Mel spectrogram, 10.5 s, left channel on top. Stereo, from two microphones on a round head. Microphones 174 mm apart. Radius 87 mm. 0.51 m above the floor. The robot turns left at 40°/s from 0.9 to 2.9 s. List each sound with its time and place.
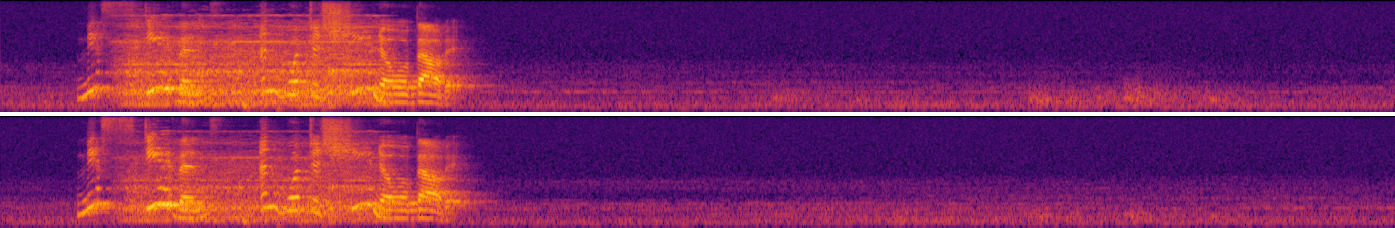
0.6 s a woman speaking: 125° right, 0.8 m; by 3.5 s 155° left, 0.8 m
